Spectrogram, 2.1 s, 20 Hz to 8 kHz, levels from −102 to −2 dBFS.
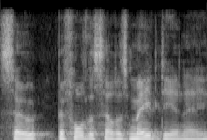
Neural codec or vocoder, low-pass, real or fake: codec, 16 kHz, 4 kbps, FunCodec, trained on Chinese and English, 50 frames a second; 7.2 kHz; fake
